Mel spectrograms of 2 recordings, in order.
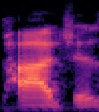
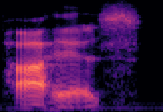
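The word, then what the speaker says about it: Pages: Not Paj, but Pahz.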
